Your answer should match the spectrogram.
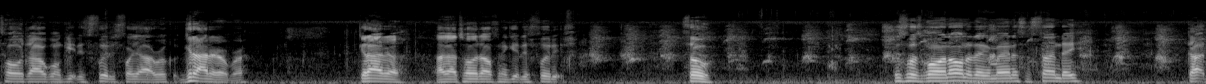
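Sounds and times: puppy yelp: 5.6 - 12.0.

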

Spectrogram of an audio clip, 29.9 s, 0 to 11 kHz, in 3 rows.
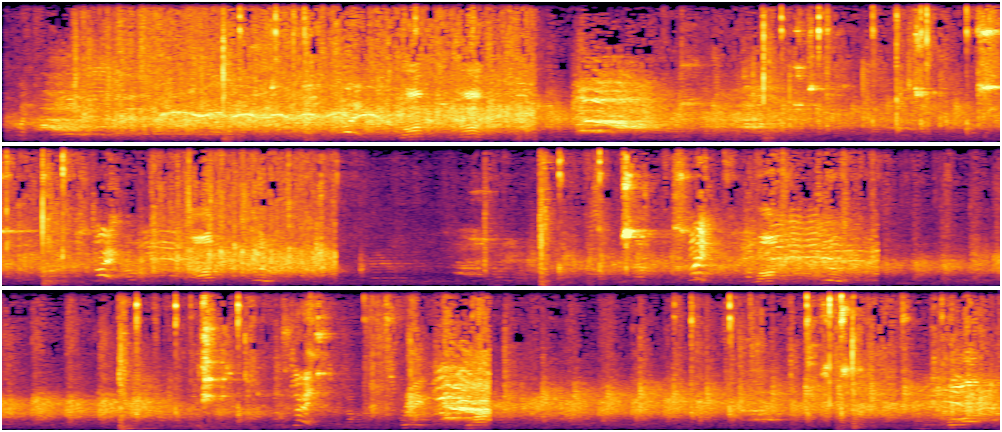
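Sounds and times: audience applauding: 0.4 - 5.7, 6.6 - 13.4, 17.2 - 22.0, 24.0 - 29.9
table tennis ball clicking: 7.6 - 10.8, 15.4 - 16.4, 21.1 - 22.6, 26.7 - 28.8.

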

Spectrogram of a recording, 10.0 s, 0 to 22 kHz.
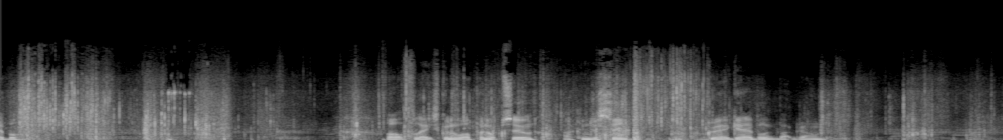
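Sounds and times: footsteps crunching on scree: 0.0 - 10.0.

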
